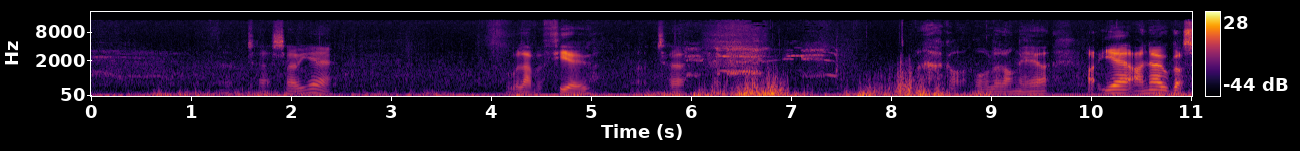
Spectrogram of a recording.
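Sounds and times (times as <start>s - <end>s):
low rumble on microphone: 0.0s - 11.0s.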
